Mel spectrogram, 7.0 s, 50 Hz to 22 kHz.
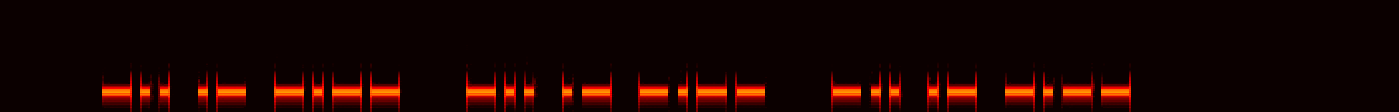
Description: Morse code, heard as a keyed tone, about 25 wpm, 700 Hz. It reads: DAY DAY DAY
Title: Top 500 Words Repeated 25wpm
